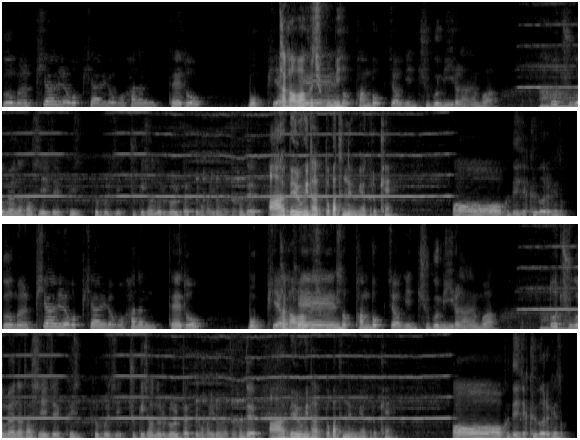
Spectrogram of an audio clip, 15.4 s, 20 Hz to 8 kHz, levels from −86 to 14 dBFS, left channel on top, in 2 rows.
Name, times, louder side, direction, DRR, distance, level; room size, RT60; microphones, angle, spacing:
voice 1, 0.0-2.7 3.3-6.8 7.3-11.3 13.7-15.2, right 3 dB, 55° right, 0.7 m, -34 dB
voice 2, 3.7-4.6 7.2-7.4 11.3-13.0, left 5 dB, 65° left, 0.4 m, -27 dB
Bowed string instrument, 6.9-13.7, right 1 dB, 15° right, 1.5 m, -42 dB
7.6 x 7.2 x 3.0 m
head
